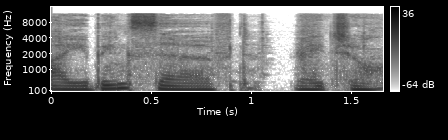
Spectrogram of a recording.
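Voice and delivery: sultry, suggestive, very erotic, seductive delivery. Voicing a character's line in an invented comedy scene: very erotic way. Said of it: "In a very erotic way".

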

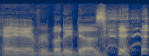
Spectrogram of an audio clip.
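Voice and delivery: mock, very friendly tone. Retelling a blackmail email's opening line: imitating a very friendly tone. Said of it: "the guy takes a very, like, friendly tone".

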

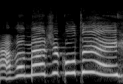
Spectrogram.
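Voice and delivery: squeaky voice pitched way up high. Joking about a hotel stay, the speaker does a Mickey Mouse voice. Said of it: "My Mickey Mouse is okay".

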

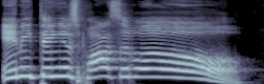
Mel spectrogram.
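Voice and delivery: high, slow, yelled commercial announcer delivery.

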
